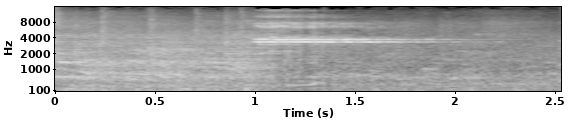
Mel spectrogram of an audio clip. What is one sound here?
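A referee's whistle blows sharply.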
